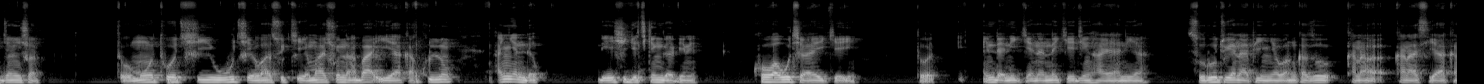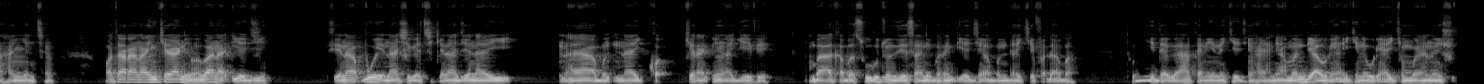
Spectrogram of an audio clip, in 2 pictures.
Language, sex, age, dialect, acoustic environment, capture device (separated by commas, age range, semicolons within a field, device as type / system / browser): Hausa, male, 25-34, Nigeria - Kano, silence, mobile / Linux / Chrome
